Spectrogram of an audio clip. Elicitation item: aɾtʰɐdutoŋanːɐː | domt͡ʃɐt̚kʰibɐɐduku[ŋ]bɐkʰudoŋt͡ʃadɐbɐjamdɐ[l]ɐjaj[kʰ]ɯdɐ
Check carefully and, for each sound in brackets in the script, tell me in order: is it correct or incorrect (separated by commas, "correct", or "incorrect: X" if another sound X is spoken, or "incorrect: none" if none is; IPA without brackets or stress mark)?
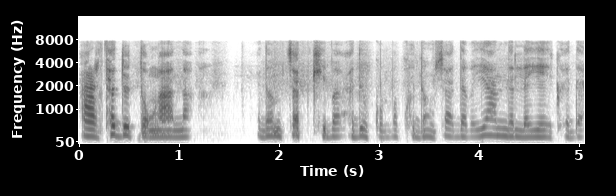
incorrect: m, correct, correct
